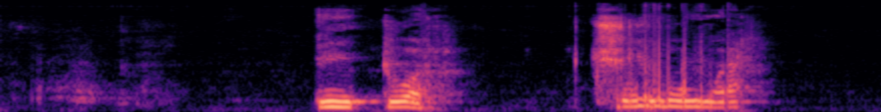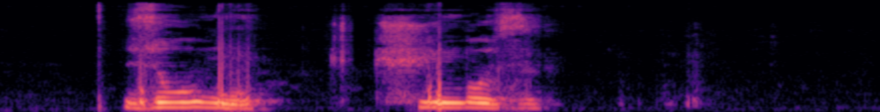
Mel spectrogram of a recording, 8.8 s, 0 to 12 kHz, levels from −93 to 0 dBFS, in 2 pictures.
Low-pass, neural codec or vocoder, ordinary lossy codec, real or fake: 10.8 kHz; vocoder, 44.1 kHz, 128 mel bands, Pupu-Vocoder; AAC, 48 kbps; fake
